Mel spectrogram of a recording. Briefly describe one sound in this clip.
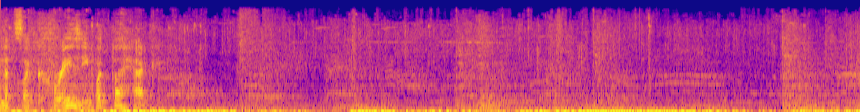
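Weapons clash and thud in a fight.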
